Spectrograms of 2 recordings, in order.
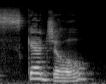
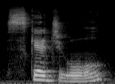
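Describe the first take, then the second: First: The vowel after the D is a schwa. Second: The vowel after the D is a long U. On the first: The speaker calls it right. "reduced the long U sound to more of a schwa vowel. So it's schedule" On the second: The speaker calls it wrong. "not schedule"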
